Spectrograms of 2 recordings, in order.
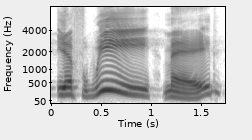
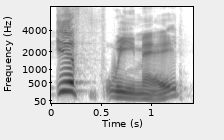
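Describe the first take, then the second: First: "we" stretched very slowly with a rise; stress on we. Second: "if" lifted and drawn out, slowly; stress on if. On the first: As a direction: drag out "we" to show it is not personal. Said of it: "It isn't personal saying". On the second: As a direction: lean on "if" with a rising tune. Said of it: "it isn't convicted if saying". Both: Shown as a demonstration.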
